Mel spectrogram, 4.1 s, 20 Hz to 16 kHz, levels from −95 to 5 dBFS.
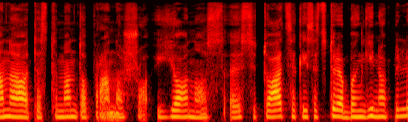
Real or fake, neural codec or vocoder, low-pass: fake; vocoder, 44.1 kHz, 128 mel bands every 512 samples, BigVGAN v2; 14.4 kHz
